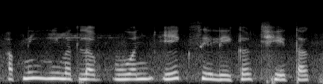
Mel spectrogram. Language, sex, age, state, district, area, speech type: Urdu, female, 18-30, Uttar Pradesh, Aligarh, urban, spontaneous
